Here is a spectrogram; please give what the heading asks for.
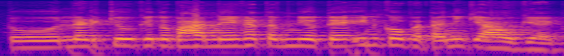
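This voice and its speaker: Male vlogger, high voice, chatty storyteller who chuckles and corrects himself, echoey room. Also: fairly even intonation, very fast, highs cut off. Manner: chatty, rambling, self-correcting, chuckles often. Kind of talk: casual storytime narration.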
